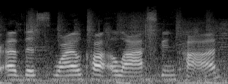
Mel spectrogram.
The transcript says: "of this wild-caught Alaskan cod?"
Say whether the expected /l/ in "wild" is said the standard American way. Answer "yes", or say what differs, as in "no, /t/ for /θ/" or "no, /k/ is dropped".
yes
